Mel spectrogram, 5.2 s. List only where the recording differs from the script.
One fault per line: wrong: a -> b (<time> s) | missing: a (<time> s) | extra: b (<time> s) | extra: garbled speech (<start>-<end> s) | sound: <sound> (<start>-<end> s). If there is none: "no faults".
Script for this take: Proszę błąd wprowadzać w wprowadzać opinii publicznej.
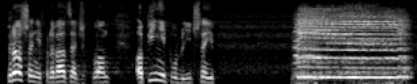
wrong: błąd -> nie (0.4 s)
wrong: wprowadzać -> błąd (1.1 s)
sound: squeak (3.6-5.2 s)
